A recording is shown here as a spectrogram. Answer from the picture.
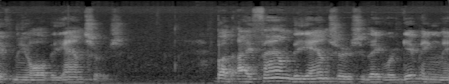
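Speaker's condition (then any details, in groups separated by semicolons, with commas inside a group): ALS; degenerative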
